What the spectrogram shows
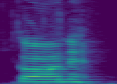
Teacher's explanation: Tələffüz zamanı A səsi uzandı.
